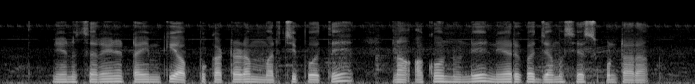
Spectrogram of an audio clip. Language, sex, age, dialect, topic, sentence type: Telugu, male, 18-24, Southern, banking, question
